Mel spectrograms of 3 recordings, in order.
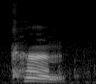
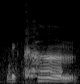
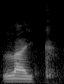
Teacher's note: The cat sound, the initial example is come, the middle example is become, and the final example is like. And the voicing is voiceless, and the place of articulation is velar.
